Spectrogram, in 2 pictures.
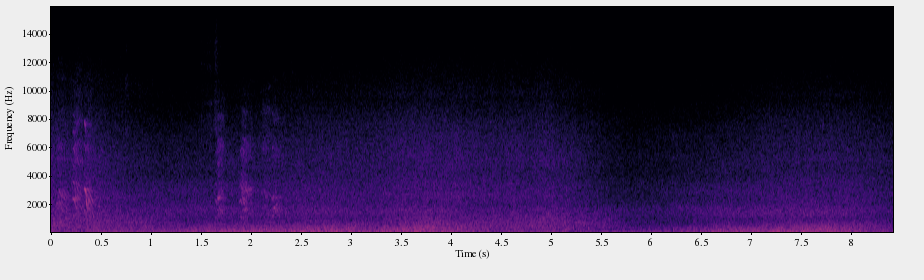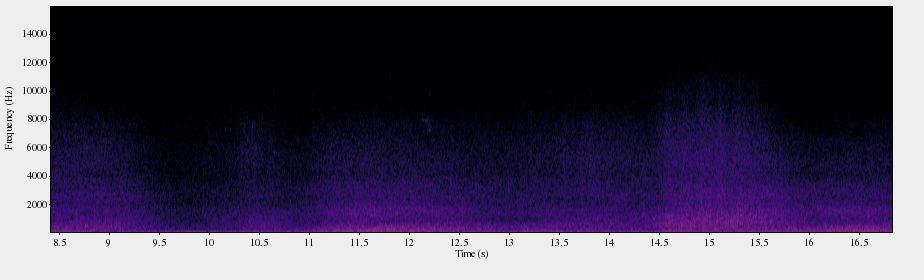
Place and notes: Agios Georgios Pegeias, Πέγεια, Cyprus - beachcoming on White River Beach
White River Beach is a lovely, scruffy little beach near Agios Giorgios and the Avakas Gorge on the Akamas Peninsular. We found an amazing little homestead carved in the the stone caves and lots of good wood for burning. As we were in an apartment in Kathikas in January we needed wood and we were being charged 10Eu per bag. On the first day we were there it was very stormy with huge waves. Three days later everything was very quiet. I could even hear the Western Jackdaws · (Coloeus monedula) on the cliffs. The road is unmetaled just after this and you can gently bump along (in an appropriate vehicle) to Lara beach where you may see turtles. Recorded using omni Primo capsules in spaced array to Olympus LS 11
